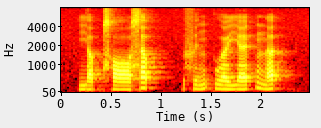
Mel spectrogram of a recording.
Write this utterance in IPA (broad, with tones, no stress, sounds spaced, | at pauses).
j ɐ˨˥ p̚ t͡sʰ ɔː˨ s ɐ˥ p̚ | f ɪ˨˥ ŋ kʷ œː˨ j ɛː˨˥ k̚ ɐ˨ n ɐ˥ t̚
